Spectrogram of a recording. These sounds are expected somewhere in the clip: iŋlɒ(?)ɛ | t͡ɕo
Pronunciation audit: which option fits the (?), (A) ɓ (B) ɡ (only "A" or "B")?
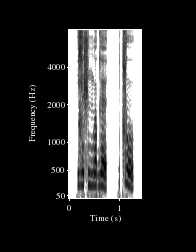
B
